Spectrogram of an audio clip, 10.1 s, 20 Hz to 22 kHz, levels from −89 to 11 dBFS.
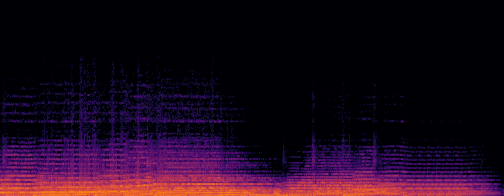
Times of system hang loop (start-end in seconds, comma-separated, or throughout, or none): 8.36-9.29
